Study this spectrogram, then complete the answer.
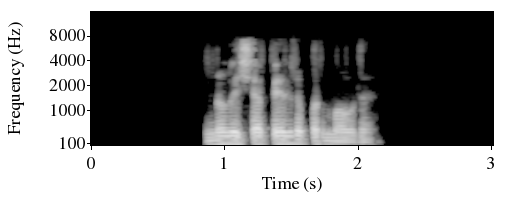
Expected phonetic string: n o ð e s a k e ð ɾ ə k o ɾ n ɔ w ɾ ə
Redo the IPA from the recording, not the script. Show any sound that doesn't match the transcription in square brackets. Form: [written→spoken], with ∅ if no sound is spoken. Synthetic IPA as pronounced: n o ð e [s→ʃ] a [k→p] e ð ɾ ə [k→p] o ɾ [n→m] ɔ w ɾ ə

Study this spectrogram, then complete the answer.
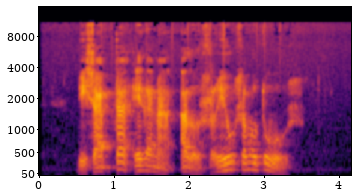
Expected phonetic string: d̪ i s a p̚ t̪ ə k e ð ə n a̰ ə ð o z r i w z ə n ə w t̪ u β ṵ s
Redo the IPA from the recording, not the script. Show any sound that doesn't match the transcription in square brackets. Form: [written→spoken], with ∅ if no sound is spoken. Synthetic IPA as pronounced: d̪ i s a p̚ t̪ ə [k→ʔ] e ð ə n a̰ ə ð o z r i w z ə [n→m] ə w t̪ u β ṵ s

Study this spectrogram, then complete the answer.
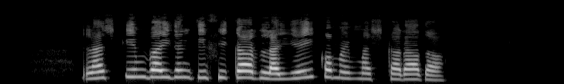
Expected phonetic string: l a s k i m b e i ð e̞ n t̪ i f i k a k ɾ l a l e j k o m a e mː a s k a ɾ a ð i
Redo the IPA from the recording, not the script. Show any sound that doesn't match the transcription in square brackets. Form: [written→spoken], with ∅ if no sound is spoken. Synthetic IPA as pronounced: l a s k i m b [e→a] i ð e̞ n t̪ i f i k a [k→∅] ɾ l a [l→ʎ] e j k o m a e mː a s k a ɾ a ð [i→a]

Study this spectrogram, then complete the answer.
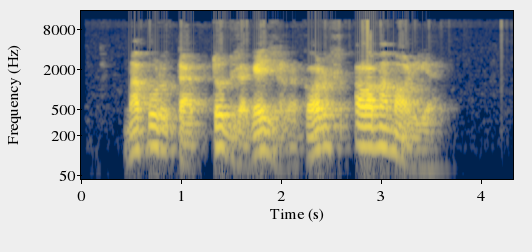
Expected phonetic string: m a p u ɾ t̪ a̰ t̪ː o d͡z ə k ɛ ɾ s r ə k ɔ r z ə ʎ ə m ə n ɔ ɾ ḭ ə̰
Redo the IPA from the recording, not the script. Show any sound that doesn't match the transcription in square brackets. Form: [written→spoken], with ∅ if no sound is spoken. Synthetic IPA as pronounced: m a p u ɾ t̪ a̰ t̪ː o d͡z ə k ɛ [ɾ→ʎ] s r ə k ɔ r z ə [ʎ→l] ə m ə [n→m] ɔ ɾ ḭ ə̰

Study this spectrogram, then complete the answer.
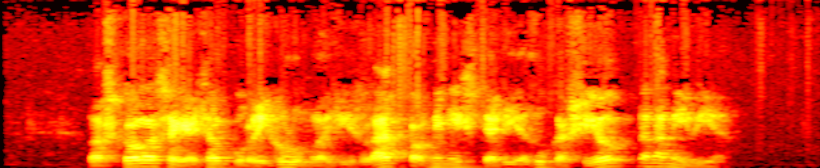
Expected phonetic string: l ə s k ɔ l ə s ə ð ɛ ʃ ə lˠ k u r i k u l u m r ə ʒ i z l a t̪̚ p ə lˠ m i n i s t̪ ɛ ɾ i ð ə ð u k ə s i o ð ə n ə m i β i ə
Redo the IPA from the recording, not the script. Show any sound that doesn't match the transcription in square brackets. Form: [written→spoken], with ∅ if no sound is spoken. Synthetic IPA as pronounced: l ə s k ɔ l ə s ə [ð→ɣ] ɛ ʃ ə lˠ k u r i k u l u m [r→l] ə ʒ i z l a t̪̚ p ə lˠ m i n i s t̪ ɛ ɾ i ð ə ð u k ə s i o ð ə n ə m i β i ə

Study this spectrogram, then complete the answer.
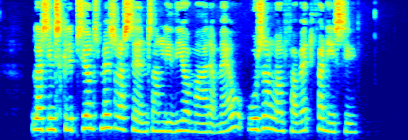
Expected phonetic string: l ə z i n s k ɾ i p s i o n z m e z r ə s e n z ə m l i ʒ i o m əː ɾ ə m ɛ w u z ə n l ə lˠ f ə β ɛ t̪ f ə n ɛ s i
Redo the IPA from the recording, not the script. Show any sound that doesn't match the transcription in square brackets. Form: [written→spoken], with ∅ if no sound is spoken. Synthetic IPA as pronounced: l ə z i n s k ɾ i p s i o n z m e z r ə s e n z ə [m→n] l i [ʒ→ð] i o m əː ɾ ə m ɛ w u z ə n l ə lˠ f ə β ɛ t̪ f ə n [ɛ→i] s i

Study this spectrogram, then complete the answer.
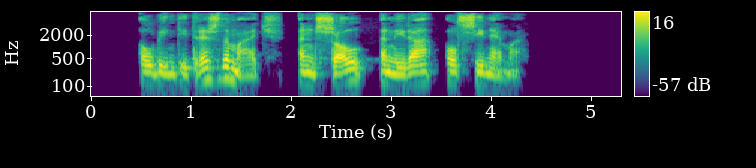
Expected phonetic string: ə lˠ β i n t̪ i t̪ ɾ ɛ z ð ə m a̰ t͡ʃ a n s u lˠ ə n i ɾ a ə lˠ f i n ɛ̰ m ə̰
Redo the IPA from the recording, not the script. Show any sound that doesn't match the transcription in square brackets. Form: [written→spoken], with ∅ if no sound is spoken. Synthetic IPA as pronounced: ə lˠ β i n t̪ i t̪ ɾ ɛ z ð ə m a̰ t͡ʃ [a→ə] n s [u→ɔ] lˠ ə n i ɾ a ə lˠ [f→s] i n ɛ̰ m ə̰

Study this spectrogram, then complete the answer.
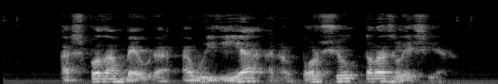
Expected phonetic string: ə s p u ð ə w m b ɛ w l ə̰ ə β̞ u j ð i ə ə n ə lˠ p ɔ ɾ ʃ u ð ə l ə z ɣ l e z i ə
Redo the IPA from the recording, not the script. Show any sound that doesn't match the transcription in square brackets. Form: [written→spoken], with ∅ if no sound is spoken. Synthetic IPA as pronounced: ə s p [u→ɔ] ð ə [w→∅] m b ɛ w [l→ɾ] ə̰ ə β̞ u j ð i ə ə n ə lˠ p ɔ ɾ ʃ u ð ə l ə z ɣ l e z i ə

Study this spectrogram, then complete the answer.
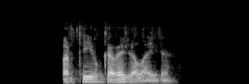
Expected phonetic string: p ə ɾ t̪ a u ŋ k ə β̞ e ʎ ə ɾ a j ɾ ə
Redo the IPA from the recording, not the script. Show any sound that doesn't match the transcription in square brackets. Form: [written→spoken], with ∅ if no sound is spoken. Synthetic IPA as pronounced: p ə ɾ t̪ [a→i] u ŋ k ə β̞ e ʎ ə [ɾ→l] a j ɾ ə

